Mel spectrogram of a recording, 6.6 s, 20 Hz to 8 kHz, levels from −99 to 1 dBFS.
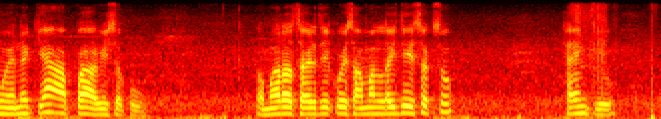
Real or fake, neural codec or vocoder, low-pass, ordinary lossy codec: real; none; 7.2 kHz; none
